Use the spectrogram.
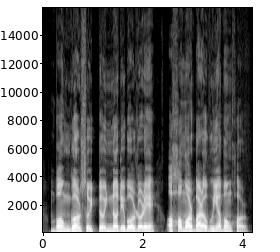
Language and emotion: Assamese, neutral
